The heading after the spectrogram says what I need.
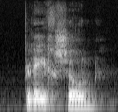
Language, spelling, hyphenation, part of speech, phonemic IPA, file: Dutch, pleegzoon, pleeg‧zoon, noun, /ˈpleːx.zoːn/, Nl-pleegzoon.ogg
- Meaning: a foster son, a male foster child, boy who is raised in a non-parent's family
